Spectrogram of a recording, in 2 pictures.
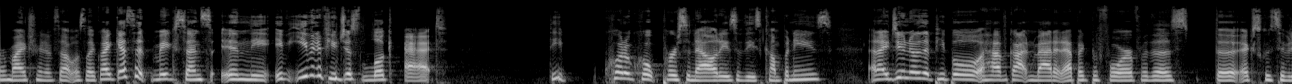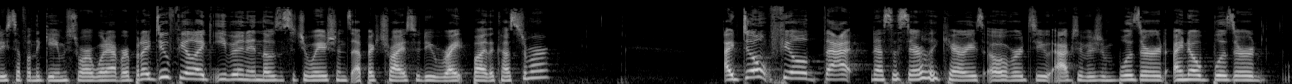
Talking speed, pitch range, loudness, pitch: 190 wpm, 190-230 Hz, -20 LUFS, 205 Hz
